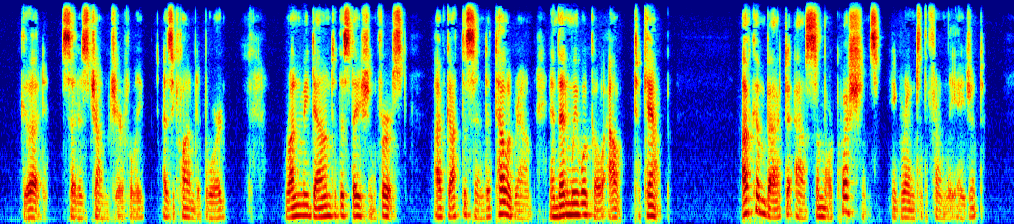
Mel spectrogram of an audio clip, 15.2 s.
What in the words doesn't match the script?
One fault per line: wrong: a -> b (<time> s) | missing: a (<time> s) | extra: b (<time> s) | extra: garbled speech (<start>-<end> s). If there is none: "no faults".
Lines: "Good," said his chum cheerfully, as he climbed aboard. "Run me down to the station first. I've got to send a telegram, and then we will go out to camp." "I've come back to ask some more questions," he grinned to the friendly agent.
no faults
